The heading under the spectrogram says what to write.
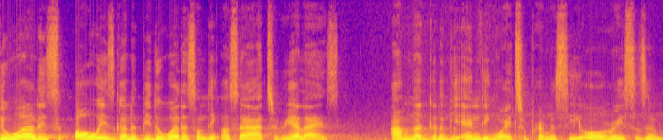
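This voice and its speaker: Over noticeable background noise, a woman with a French accent talks fairly quickly at a medium pitch with fairly even intonation. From Cameroon, Yaoundé. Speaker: sound artist. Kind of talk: interview conversation.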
